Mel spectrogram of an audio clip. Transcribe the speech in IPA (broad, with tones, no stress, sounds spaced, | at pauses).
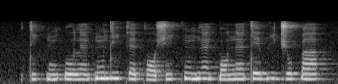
t i˨ k͡p ũ˨˦ k͡p o˧ l ɛ̃˧ k͡p ũ˦ d i˧ k ɛ˨ k ɔ˨ ʃ i˧ k ũ˦ ɡ ɛ̃˦˨ k͡p ɔ˨˦ n ɛ̃˧ t e˦ b i˦ d͡ʒ o˦ k͡p a˦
